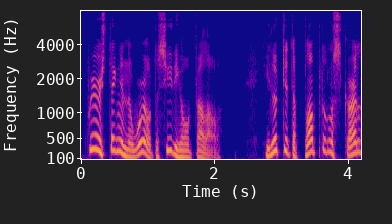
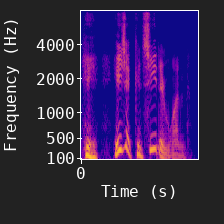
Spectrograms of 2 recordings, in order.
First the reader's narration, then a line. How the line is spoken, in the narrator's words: he chuckled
